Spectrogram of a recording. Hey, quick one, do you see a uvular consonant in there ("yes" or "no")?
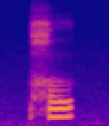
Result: yes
